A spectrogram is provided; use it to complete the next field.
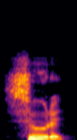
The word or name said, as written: suure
